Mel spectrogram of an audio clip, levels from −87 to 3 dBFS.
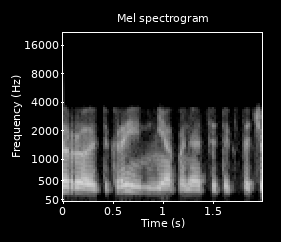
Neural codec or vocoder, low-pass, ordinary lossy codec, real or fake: none; 3.6 kHz; Opus, 64 kbps; real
